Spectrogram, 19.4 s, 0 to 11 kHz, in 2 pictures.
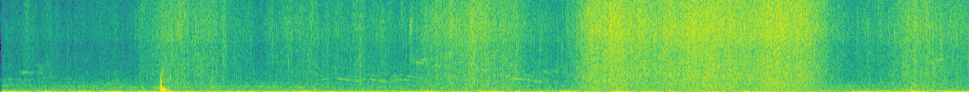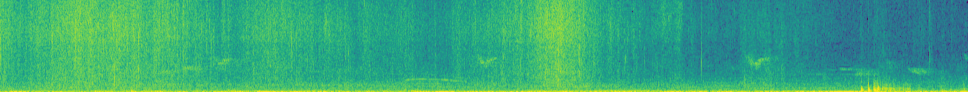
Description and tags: Rustling foliage
This was recorded with an H6 Zoom recorder at my home where I shook some of the branches of my trees to give this sound of rustling in bushes.
rustling, plant, leaves, nature, field-recording, OWI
